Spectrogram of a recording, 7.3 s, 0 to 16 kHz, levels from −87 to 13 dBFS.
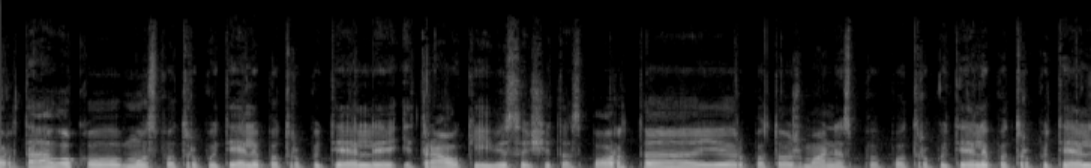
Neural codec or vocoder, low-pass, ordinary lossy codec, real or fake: none; 14.4 kHz; MP3, 96 kbps; real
